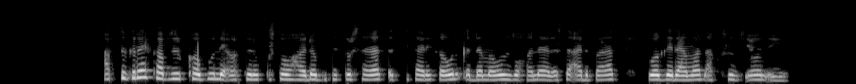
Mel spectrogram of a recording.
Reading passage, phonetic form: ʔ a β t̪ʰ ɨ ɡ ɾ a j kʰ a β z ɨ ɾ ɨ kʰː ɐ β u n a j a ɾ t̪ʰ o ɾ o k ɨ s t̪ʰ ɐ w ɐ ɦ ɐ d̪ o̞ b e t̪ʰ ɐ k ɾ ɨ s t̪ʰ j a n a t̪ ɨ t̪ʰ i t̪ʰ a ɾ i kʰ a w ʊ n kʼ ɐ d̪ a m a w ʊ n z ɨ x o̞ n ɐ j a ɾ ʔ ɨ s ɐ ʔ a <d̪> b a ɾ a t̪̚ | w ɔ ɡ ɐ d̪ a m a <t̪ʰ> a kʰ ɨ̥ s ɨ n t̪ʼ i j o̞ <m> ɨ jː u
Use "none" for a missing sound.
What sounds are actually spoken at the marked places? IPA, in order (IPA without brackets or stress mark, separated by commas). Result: d̪, t̪, n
